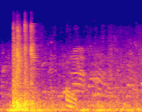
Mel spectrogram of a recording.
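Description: A short clattering bang, a few sharp knocks in quick succession about a quarter second in, from the Jungle Loop ride gondola jolting as it starts to move, over a steady low rumble.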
